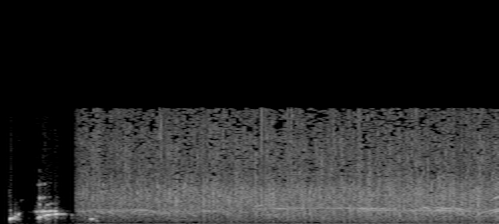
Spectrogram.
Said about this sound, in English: We're filling in the applause there.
